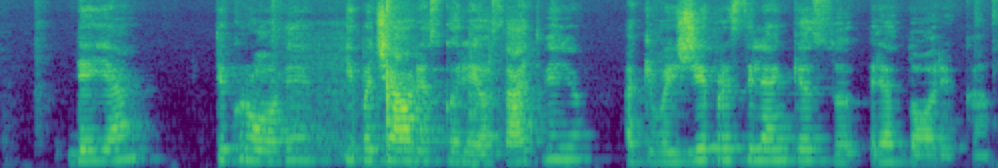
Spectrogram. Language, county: Lithuanian, Utena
